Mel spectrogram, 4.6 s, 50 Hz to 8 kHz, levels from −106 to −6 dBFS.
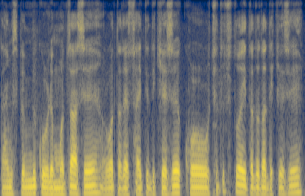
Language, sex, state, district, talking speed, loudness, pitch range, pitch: Nagamese, male, Nagaland, Kohima, 220 wpm, -18 LUFS, 95-105 Hz, 95 Hz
